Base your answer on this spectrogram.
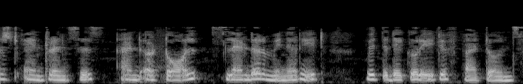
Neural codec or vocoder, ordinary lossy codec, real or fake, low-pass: vocoder, 44.1 kHz, 80 mel bands, Vocos; MP3, 24 kbps; fake; 7.2 kHz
